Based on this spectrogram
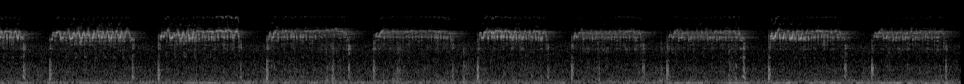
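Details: Two Black stork siblings chirp at their nest in Estonia, seen on a live nest camera on 26.08.21; one begs to be fed while the other flies alongside. About nine evenly spaced, raspy high bursts, each roughly half a second long.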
